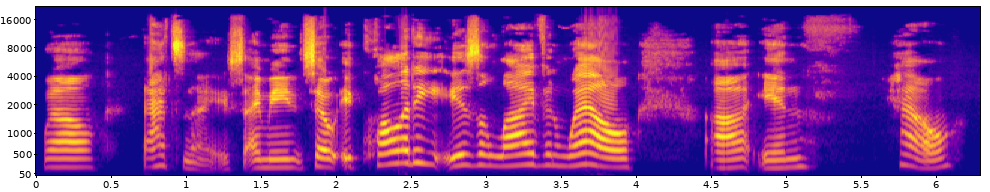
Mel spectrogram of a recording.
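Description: A woman's voice: mid-range voice, expressive, takes it slowly, dry recording, clean studio sound. A woman hosting a comic interview in a casual, rambling, hesitant way with a wry touch. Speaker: podcast host, interviewer.

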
